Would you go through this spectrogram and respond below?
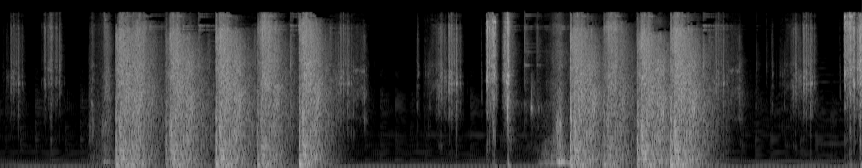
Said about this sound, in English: The other two guards started firing at him from within the guardhouse with their pistols, and the bullets shattered the front window.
